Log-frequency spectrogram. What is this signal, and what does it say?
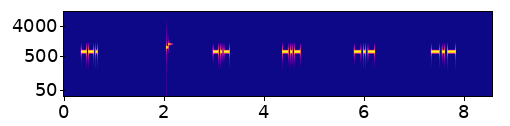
Morse code, heard as a keyed tone, about 31 wpm, spaced as for 7 wpm, 700 Hz. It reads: G KKKK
